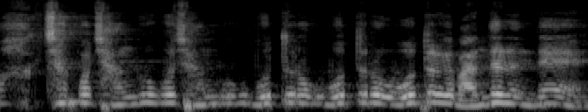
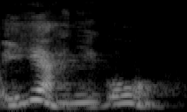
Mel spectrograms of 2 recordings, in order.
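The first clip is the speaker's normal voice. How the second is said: usual speaking voice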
